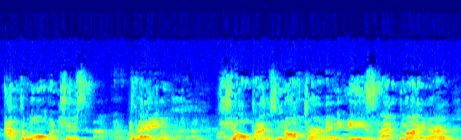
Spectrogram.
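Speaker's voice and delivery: put-on high, slow calling old woman; old Cork woman. Old woman calling to her friend over the partition, high and slow. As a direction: call over the toilet partition. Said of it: "shouts back".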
